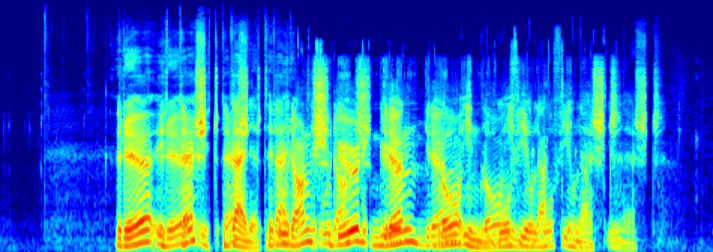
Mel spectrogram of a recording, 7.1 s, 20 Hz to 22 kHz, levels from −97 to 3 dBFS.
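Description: A doubled audio track runs through the whole clip. A second full-band copy of the speech trails the original by roughly 0.4 s. It sits about 5 dB lower and has no decay or room colour. The likely cause is a slower second capture path mixed back in.

From 2.95 s to 6.34 s there is a Bluetooth SBC bit pool drop. The link congested, and the encoder gave the audio fewer bits. The treble dulls and gritty noise rises. This fits a bit pool cut from 31 to 12, near 88 kbps.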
